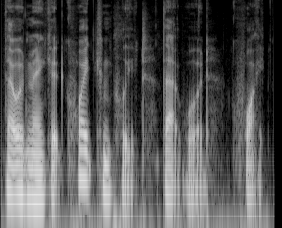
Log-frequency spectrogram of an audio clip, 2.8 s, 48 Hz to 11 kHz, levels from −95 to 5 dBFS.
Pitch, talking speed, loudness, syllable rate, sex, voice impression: 110 Hz, 190 wpm, -21 LUFS, 5.4 syllables/s, male, masculine, adult-like, slightly relaxed, slightly dark, soft, slightly muffled, sincere, calm, reassuring, slightly sweet, kind, modest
